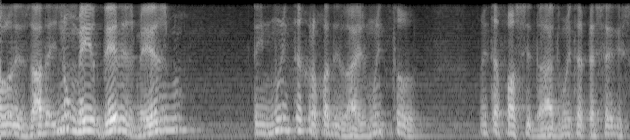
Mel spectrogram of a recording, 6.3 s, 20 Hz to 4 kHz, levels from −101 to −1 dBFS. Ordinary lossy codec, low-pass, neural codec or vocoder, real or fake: none; 3.6 kHz; vocoder, 24 kHz, 100 mel bands, Vocos; fake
